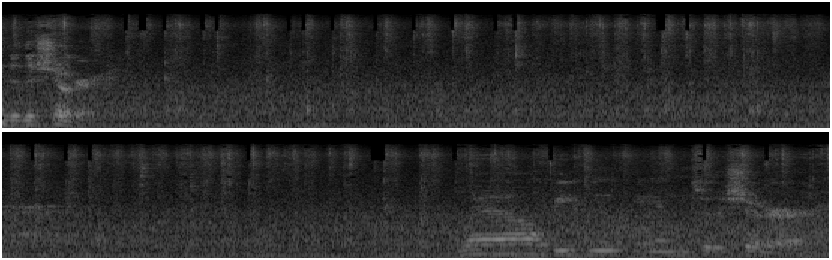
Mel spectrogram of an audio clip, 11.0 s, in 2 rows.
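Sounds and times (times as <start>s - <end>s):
wire whisk scraping metal bowl: 0.0s - 11.0s.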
